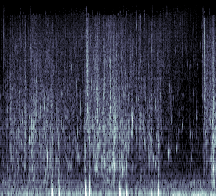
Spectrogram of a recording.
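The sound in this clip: Water in a bathtub trickles and dribbles softly, with faint scattered drips and small splashes over a low, continuous wash.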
